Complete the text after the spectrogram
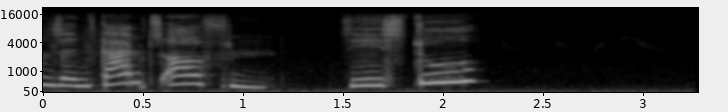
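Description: A young girl speaks in a worried voice.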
